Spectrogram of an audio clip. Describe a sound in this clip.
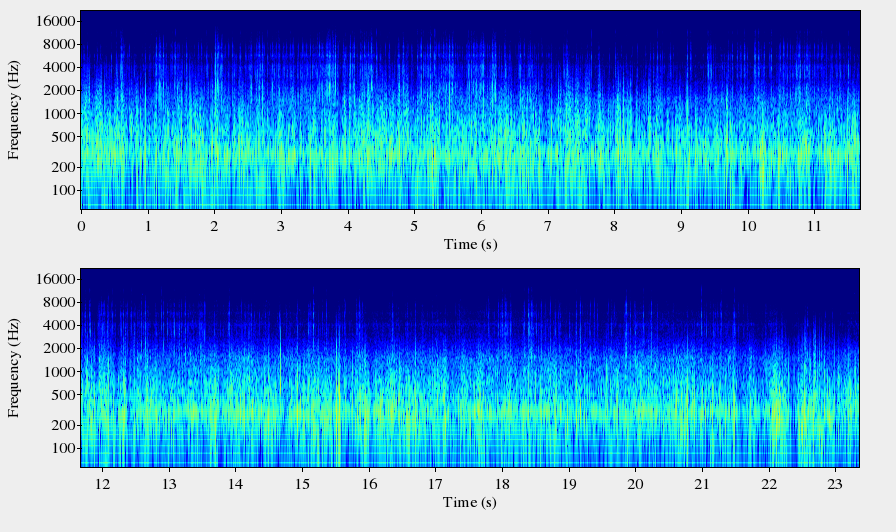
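Wind rushes and buffets steadily while moving fast along a road outdoors.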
